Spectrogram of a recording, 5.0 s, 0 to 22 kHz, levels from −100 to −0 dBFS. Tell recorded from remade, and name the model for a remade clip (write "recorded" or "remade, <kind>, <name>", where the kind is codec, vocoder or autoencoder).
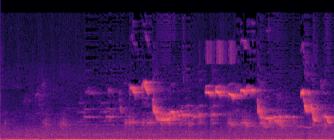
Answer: recorded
